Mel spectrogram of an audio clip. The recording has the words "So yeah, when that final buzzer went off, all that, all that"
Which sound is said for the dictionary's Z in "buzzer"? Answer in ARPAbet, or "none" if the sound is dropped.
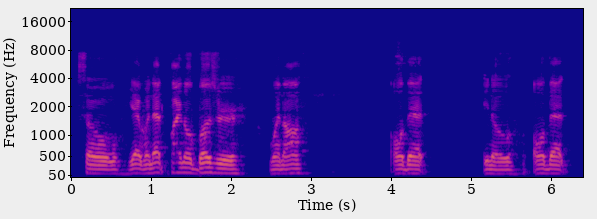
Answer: Z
